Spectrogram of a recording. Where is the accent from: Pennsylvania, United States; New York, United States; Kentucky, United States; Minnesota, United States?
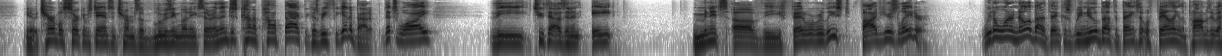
New York, United States; Commack; the house that I grew up in out in Commack, Long Island.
